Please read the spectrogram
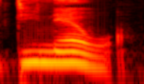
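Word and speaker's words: Dineo: For example, the Basotho people, the L is pronounced D. So it'll look like Linewo, but it is Dinewo.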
